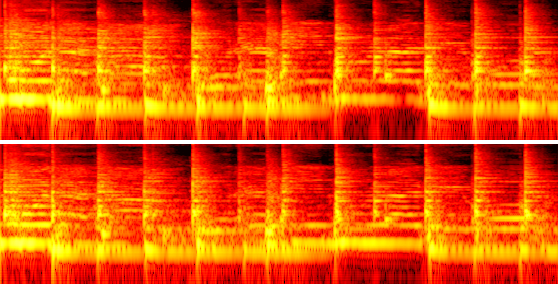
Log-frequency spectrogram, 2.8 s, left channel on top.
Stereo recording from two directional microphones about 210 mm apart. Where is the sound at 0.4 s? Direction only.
Centre (ahead or behind).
